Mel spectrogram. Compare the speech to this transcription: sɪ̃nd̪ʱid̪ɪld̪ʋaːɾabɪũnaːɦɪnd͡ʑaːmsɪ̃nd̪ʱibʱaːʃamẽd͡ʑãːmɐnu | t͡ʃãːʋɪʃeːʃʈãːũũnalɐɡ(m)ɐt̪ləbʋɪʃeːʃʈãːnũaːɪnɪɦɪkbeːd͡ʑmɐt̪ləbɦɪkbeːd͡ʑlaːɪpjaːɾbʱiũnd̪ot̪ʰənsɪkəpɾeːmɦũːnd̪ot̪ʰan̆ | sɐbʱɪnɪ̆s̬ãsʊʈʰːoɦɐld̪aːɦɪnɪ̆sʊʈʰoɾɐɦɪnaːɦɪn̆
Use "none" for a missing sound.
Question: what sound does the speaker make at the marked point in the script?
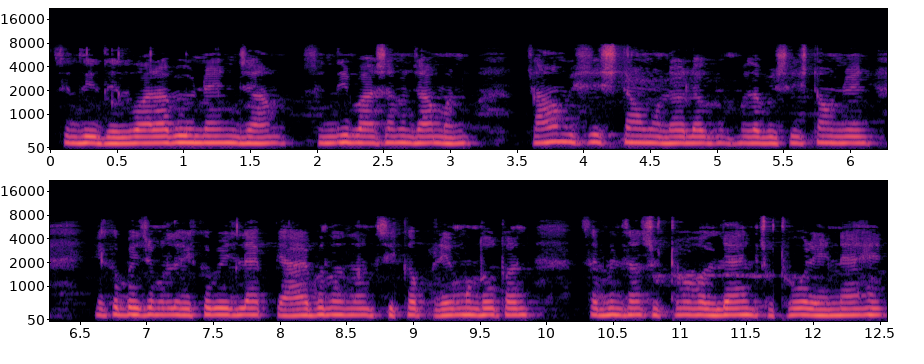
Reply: m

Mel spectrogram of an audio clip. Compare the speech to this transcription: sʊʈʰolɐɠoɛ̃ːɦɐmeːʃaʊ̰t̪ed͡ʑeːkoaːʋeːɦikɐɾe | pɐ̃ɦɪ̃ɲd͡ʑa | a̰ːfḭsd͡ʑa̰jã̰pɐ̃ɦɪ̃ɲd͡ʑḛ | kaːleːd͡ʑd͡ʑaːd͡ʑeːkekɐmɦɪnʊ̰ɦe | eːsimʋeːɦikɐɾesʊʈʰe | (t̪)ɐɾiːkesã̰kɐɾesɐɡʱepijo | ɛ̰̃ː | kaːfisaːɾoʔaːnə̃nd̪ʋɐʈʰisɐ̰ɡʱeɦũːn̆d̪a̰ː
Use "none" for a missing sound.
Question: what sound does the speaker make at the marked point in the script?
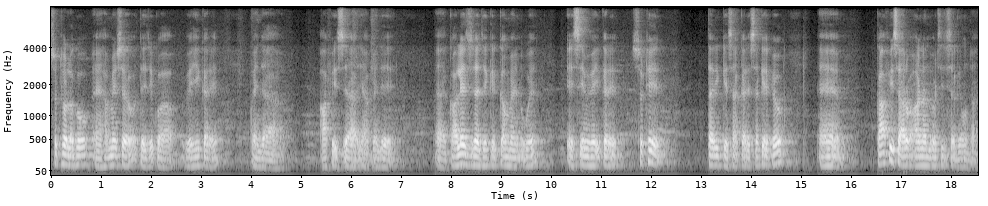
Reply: t̪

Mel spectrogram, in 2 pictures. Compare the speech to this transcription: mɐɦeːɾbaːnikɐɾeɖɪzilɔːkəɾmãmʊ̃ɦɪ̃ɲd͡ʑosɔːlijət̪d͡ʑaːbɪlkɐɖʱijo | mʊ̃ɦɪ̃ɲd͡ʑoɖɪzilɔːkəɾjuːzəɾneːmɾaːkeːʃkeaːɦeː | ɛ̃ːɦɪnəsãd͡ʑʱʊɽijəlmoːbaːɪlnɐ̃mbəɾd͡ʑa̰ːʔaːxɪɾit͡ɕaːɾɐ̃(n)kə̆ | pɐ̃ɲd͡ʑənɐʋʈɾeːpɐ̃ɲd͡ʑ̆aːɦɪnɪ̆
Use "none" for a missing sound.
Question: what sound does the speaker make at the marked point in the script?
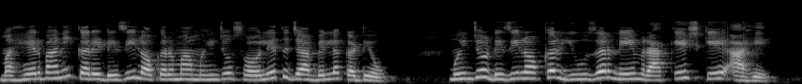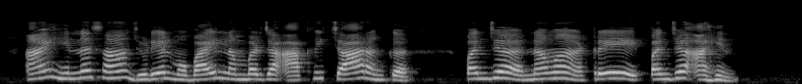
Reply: ŋ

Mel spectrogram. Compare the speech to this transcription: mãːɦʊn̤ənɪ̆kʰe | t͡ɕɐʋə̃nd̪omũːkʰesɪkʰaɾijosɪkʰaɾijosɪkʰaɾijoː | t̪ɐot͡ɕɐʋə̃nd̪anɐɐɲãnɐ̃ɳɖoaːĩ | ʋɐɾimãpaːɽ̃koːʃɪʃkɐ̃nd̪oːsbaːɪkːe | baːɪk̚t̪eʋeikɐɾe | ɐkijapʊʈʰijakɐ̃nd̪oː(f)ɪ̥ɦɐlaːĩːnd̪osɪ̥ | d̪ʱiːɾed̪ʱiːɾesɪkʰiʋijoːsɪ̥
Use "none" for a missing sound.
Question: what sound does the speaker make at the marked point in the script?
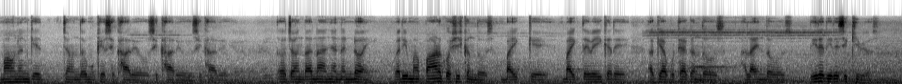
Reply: s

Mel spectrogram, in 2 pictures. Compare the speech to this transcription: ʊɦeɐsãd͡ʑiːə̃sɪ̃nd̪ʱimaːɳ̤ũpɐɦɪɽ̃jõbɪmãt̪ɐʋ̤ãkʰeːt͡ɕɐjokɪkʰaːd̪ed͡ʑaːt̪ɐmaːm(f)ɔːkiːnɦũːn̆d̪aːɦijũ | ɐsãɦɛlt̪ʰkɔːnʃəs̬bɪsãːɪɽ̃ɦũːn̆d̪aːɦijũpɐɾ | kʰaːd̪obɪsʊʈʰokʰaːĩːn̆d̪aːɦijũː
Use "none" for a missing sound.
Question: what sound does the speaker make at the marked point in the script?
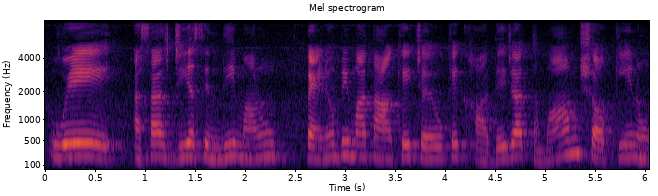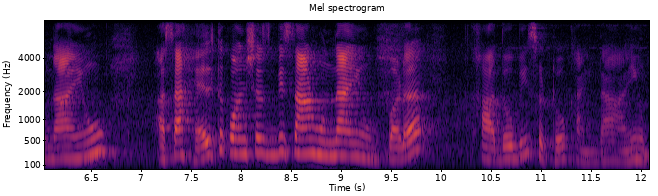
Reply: ʃ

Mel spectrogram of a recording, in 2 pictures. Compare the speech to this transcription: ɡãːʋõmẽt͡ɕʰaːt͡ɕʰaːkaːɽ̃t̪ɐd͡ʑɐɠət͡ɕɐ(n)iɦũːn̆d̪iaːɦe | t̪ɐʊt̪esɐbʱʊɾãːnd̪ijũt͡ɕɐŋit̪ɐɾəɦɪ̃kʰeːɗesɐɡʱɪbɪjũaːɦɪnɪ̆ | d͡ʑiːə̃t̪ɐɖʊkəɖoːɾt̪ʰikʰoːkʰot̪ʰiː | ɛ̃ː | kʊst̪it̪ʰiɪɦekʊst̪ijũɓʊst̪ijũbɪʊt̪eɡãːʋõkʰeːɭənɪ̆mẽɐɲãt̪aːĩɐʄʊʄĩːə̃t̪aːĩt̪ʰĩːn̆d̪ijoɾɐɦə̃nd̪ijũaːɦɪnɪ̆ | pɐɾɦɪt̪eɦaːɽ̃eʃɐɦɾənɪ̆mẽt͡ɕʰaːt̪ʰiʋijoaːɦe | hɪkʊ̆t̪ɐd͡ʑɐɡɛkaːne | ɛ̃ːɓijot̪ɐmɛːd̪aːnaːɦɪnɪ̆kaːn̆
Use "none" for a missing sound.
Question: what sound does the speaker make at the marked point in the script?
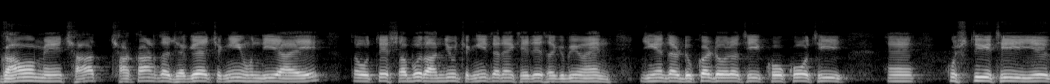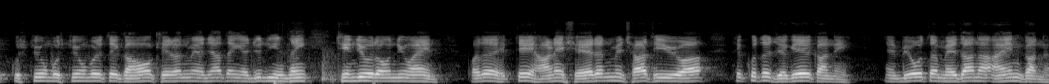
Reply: ŋ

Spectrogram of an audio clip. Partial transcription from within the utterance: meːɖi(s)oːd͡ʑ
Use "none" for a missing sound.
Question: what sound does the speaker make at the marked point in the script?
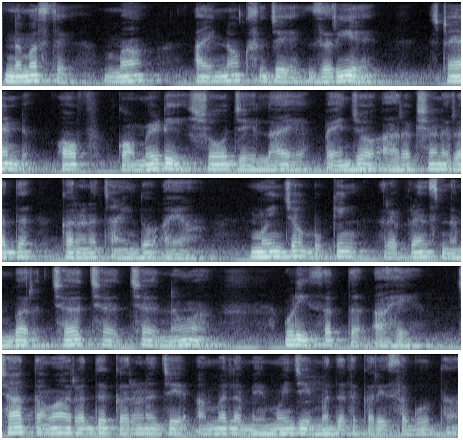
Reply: ʃ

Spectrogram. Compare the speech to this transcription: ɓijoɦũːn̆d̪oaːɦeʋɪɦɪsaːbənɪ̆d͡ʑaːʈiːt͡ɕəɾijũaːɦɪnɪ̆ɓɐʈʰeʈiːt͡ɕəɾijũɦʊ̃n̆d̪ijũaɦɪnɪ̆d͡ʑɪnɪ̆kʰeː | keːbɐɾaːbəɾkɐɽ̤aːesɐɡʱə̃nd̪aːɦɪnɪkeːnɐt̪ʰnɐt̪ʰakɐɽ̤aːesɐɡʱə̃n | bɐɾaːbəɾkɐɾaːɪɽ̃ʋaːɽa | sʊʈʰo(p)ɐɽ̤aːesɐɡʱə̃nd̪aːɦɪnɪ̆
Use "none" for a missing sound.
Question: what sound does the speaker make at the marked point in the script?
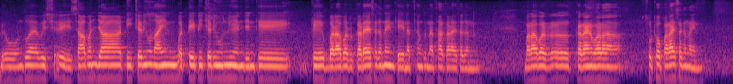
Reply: p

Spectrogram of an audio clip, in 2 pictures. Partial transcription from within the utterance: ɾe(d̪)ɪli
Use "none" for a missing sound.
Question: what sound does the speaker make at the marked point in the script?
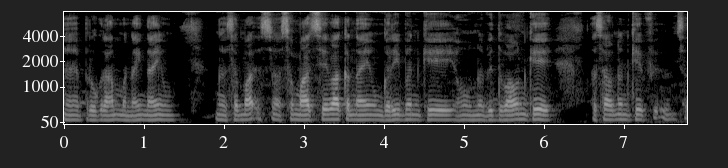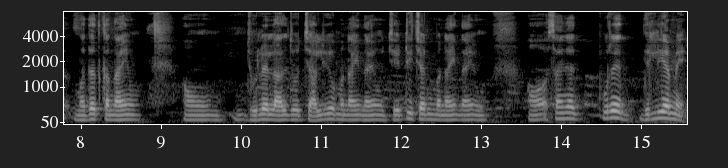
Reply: d̪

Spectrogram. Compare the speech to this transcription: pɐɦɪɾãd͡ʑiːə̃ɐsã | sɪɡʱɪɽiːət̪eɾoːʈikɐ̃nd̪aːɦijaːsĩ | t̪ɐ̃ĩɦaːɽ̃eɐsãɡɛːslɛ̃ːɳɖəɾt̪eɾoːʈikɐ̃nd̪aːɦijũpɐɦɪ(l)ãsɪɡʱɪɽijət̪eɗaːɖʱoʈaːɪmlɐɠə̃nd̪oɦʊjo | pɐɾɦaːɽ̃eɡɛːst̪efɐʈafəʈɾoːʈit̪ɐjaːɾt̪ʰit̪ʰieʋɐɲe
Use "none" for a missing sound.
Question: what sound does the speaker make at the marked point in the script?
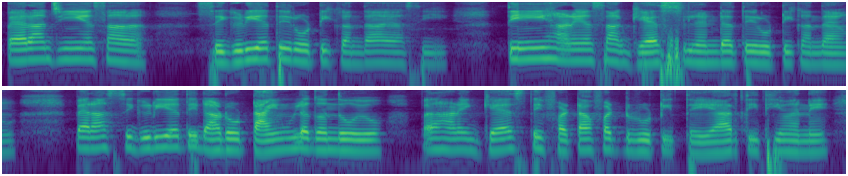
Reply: ɾ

